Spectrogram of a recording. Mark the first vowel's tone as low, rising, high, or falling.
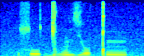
rising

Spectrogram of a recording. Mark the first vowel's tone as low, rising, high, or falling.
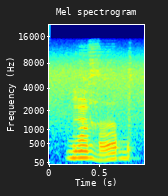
high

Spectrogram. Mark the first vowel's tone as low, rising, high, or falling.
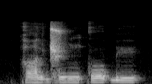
low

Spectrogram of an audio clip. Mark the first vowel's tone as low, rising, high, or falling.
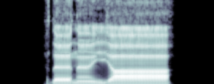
low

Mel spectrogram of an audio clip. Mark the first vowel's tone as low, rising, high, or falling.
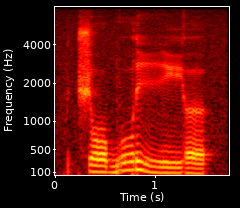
low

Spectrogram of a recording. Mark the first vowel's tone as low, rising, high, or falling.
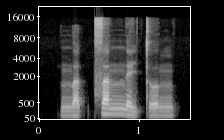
rising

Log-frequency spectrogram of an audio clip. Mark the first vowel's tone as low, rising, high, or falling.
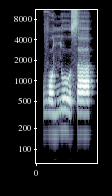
low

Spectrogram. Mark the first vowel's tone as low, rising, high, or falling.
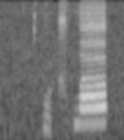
low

